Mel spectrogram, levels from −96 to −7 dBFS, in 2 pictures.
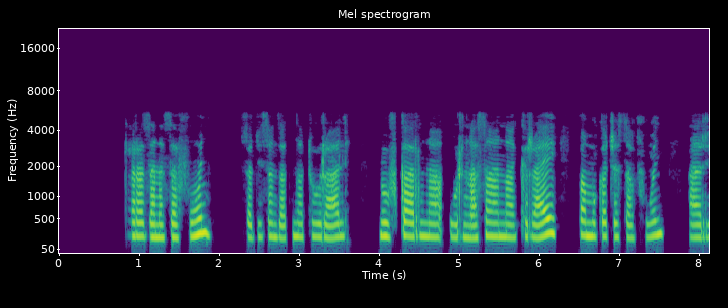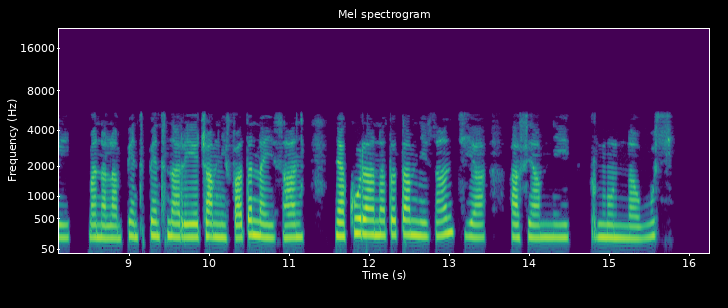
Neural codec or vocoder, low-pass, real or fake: none; 5.4 kHz; real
